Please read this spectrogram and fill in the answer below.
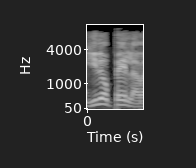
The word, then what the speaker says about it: Guido Pella: Guido Pella, aunque se escriba con elle. Así es como se pronuncia nuestro rival hoy,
